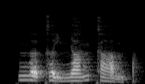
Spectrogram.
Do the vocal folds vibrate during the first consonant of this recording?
yes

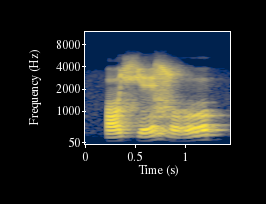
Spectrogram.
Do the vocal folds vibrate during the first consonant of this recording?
no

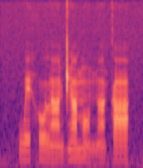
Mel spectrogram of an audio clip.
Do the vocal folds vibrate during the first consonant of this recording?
yes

